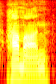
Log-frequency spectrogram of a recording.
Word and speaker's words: Haman: relationship now Rabbi mention he calls it hmon it's the American pronunciation hamon he was a minister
